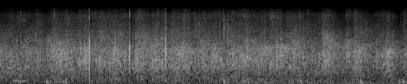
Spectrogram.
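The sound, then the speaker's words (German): Group applause thanking helpers who washed the dishes: a continuous, even wash of clapping with a few sharper individual claps standing out. “Applaus für alle davon.”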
